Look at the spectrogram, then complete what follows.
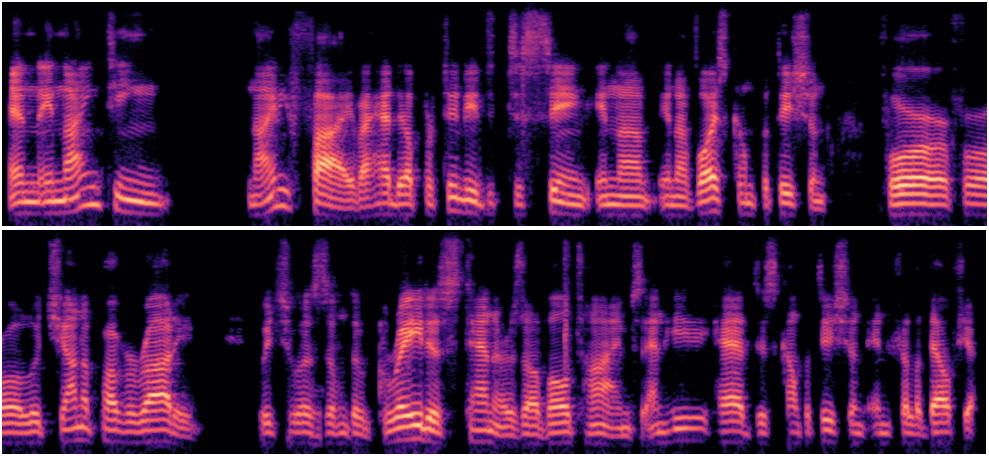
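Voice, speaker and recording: A middle-aged man from Brazil whose first language is Portuguese, speaking in a fairly low voice. He talks haltingly, full of fillers and restarts. The sound is muffled and dry, with no room around it. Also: fairly bright tone, no room sound. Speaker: guest opera singer. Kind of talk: relaxed interview talk.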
